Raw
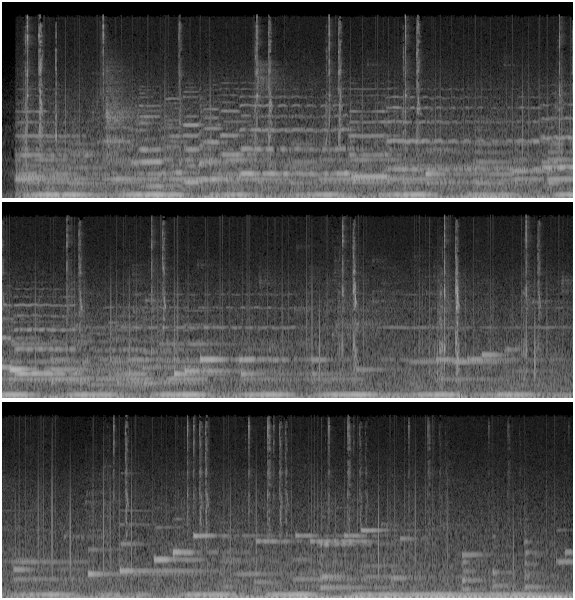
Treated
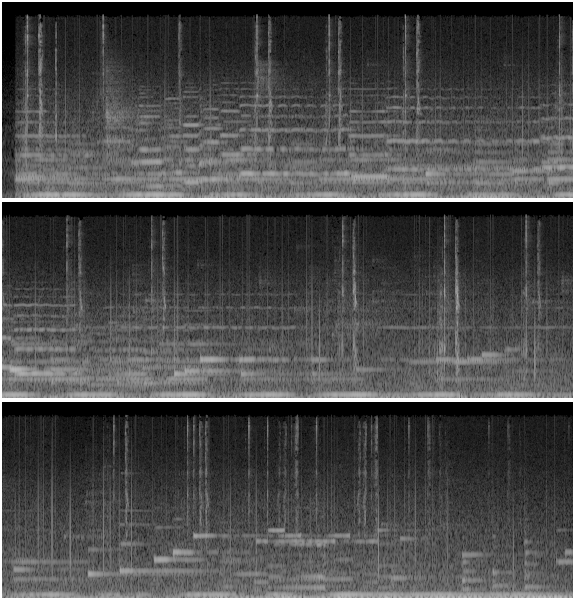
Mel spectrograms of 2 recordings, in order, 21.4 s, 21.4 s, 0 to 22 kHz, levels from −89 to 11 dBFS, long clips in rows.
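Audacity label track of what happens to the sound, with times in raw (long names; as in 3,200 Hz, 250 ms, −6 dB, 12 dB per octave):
17.600000	18.970000	reverse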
